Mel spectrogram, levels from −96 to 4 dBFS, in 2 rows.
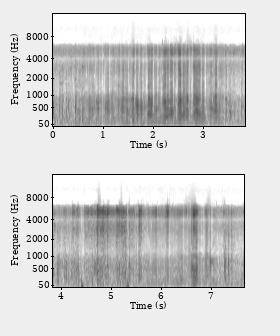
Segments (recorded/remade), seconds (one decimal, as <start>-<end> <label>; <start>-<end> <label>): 0.0-0.6 recorded; 0.6-3.4 remade; 3.4-5.7 recorded; 5.7-7.1 remade; 7.1-7.7 recorded

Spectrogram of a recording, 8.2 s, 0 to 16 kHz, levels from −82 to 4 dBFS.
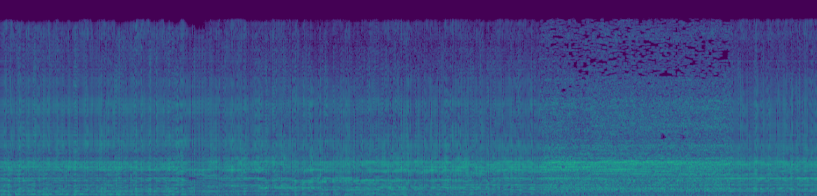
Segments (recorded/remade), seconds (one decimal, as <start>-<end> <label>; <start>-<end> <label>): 0.0-5.4 remade; 5.4-7.3 recorded; 7.3-8.2 remade

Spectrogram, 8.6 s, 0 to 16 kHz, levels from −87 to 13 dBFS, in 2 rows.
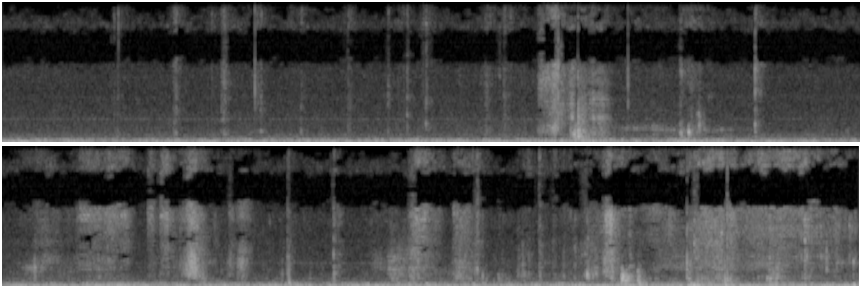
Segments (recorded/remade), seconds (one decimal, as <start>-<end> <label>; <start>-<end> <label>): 0.0-8.6 remade

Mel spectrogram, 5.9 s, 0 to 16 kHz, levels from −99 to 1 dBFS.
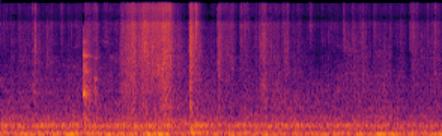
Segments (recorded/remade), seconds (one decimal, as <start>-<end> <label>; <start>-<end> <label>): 0.0-0.9 remade; 0.9-1.7 recorded; 1.7-5.2 remade; 5.2-5.9 recorded

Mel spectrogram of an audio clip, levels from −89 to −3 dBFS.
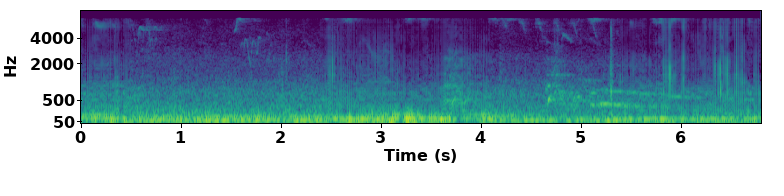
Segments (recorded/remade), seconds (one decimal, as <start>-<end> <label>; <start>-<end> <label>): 0.0-0.5 remade; 0.5-2.4 recorded; 2.4-4.1 remade; 4.1-5.4 recorded; 5.4-6.8 remade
